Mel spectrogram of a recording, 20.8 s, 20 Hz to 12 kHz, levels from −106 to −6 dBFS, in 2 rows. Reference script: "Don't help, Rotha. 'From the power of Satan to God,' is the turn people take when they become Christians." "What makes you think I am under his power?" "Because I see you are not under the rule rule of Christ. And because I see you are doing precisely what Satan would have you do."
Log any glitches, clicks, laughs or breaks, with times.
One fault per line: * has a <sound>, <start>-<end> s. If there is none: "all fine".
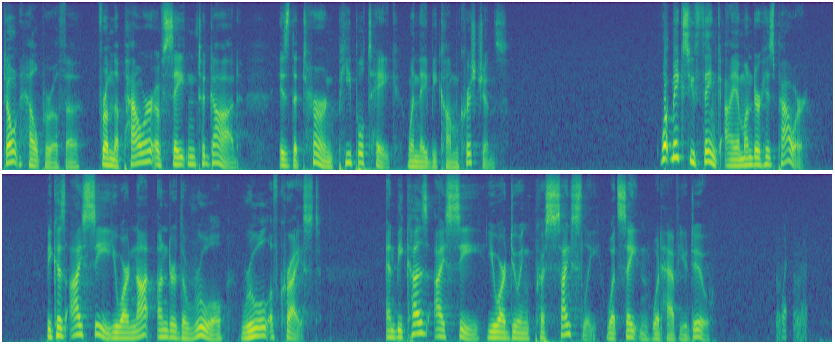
* has a laugh, 20.1-20.5 s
